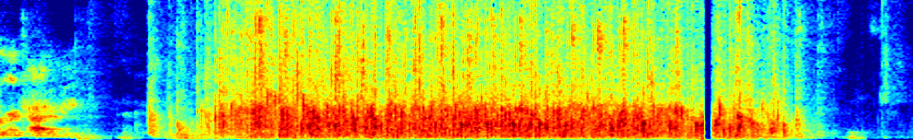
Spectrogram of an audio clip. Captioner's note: applause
